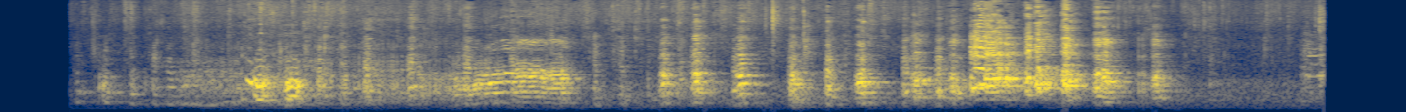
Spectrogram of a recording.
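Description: A hen clucks in quick, uneven bursts, several short nasal notes per second with a few drawn-out squawks between them.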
